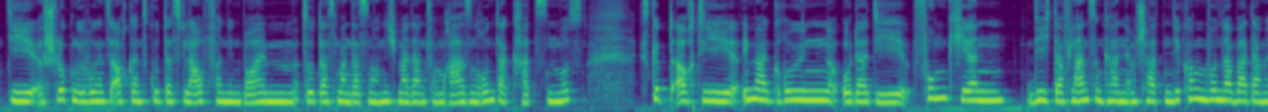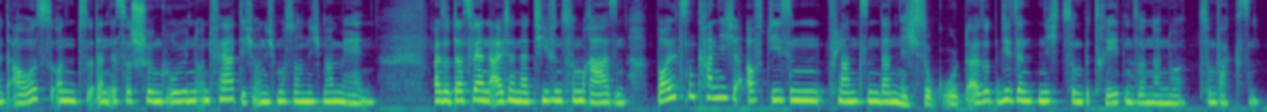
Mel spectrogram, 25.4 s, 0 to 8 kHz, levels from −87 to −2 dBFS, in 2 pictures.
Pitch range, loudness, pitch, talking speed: 190-210 Hz, -20 LUFS, 200 Hz, 200 wpm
